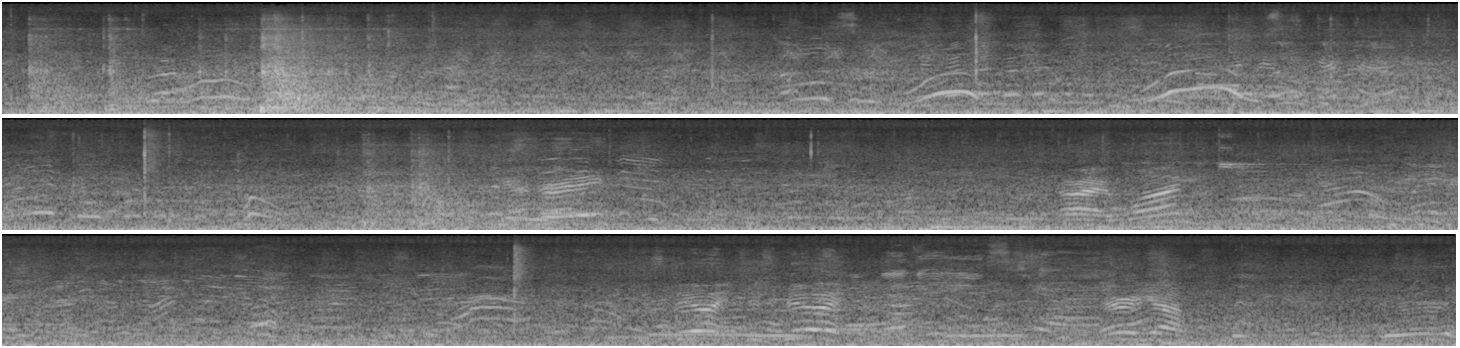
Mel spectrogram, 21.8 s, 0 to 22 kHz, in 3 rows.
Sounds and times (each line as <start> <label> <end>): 0.0 diving board 7.6
0.0 distant drumming 7.8
0.0 Carefree people 21.8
